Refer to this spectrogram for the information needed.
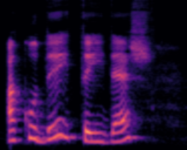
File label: dialogue, Ukrainian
